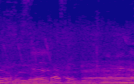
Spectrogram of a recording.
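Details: Cattle at a cattle and goat market on the Dhanpati Khola Primary School grounds: a short, low lowing moo that rises briefly, heard over a babble of people talking nearby.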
